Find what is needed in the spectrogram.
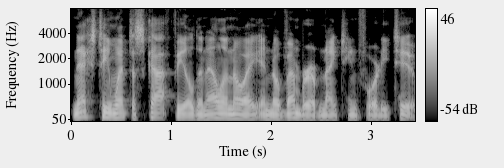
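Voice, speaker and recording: A man speaks at a fairly low pitch and a fairly quick pace, his tone solemn yet bright and sharp. The recording is very clean, with a silent background. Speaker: podcast host. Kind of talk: history documentary narration, scripted and read aloud. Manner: formal, measured, solemn and even-paced.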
